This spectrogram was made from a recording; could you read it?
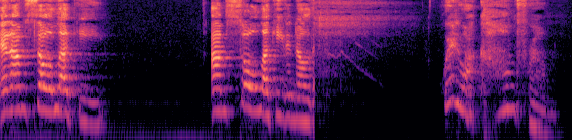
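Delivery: crying while speaking. Speaking about where one comes from, crying while talking. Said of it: "I'm not crying right now because I'm sad".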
